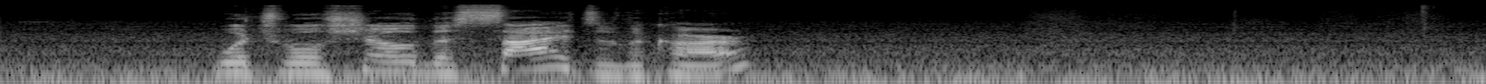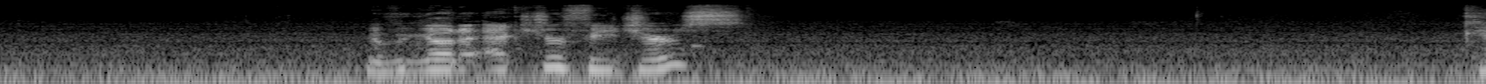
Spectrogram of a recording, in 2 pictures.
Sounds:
speech

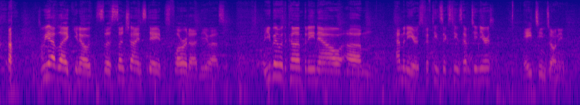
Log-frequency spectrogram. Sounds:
music
speech

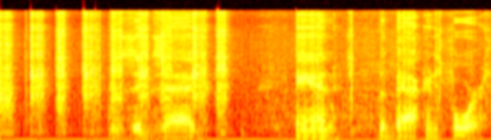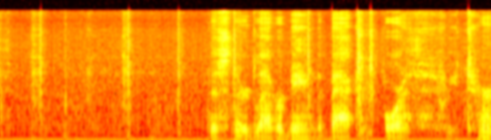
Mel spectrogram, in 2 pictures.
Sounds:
speech

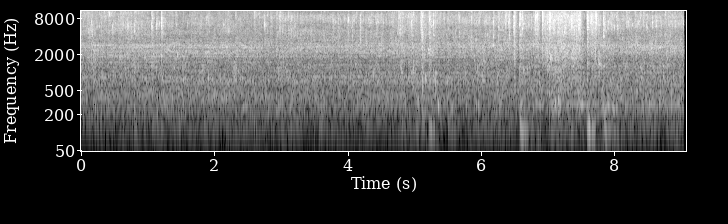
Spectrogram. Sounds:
gurgling

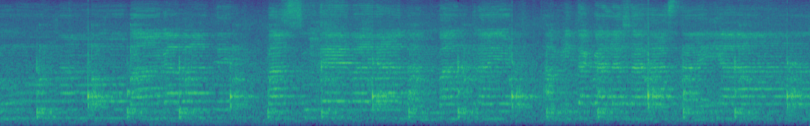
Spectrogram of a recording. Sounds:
mantra
music

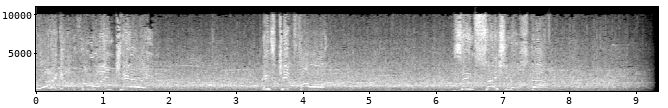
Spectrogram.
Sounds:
speech

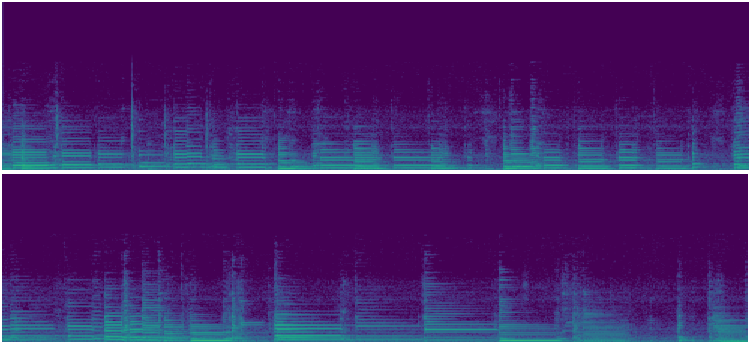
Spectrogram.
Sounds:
strum
musical instrument
guitar
music
plucked string instrument

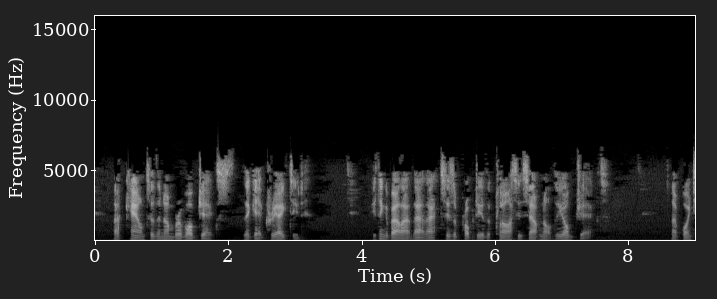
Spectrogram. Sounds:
speech

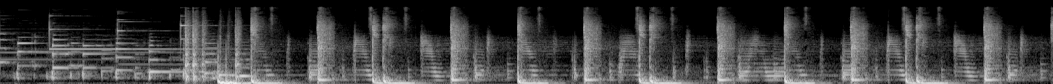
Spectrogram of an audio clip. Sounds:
music

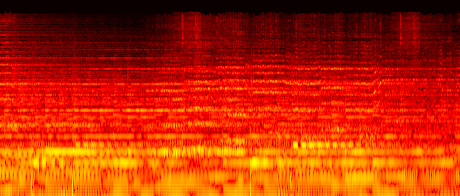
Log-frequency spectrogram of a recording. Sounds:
music
background music

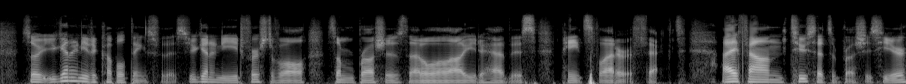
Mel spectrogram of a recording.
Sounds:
speech

